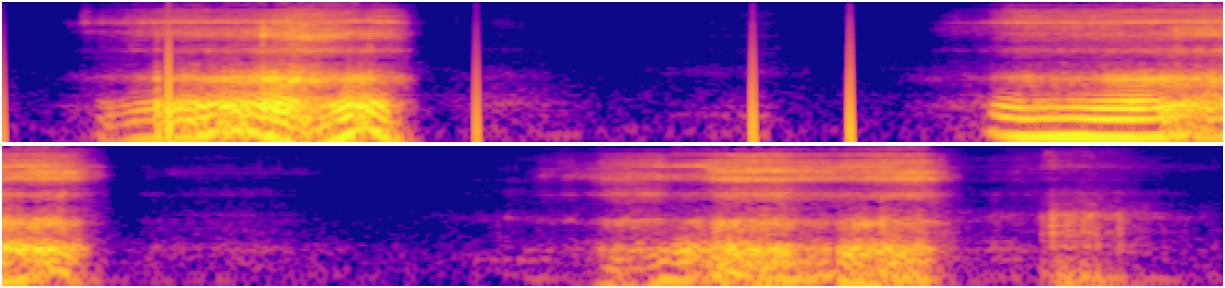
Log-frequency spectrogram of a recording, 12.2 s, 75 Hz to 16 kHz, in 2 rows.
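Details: Two people snoring at night around 3:15 am, a bigger, deeper snorer first, then a second: loud, rough snores on each in-breath with quiet pauses between.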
